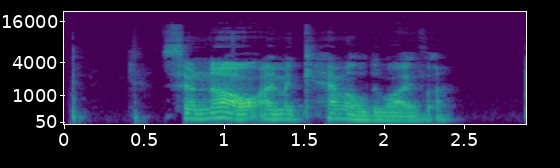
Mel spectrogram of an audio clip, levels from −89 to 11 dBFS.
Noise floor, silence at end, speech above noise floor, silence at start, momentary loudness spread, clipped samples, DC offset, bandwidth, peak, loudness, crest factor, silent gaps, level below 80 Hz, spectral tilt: -48 dBFS; 0.5 s; 27 dB; 0.05 s; 20 LU; under 0.1%; under 0.1%; 15 kHz; -2 dBFS; -21 LUFS; 22 dB; none; -62 dBFS; -5 dB/octave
